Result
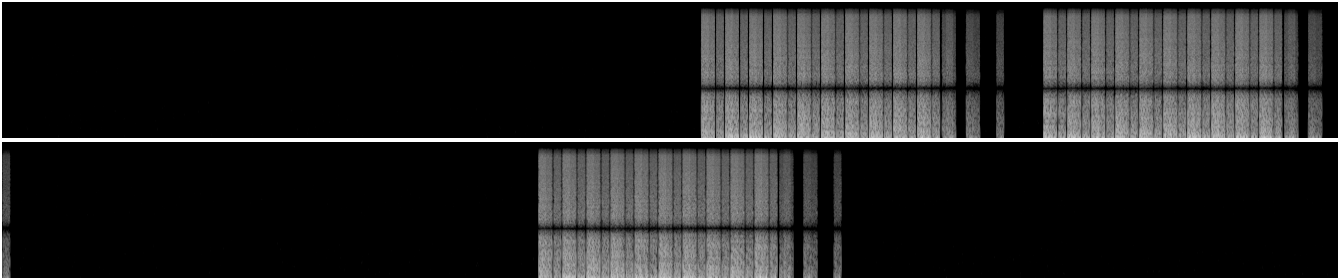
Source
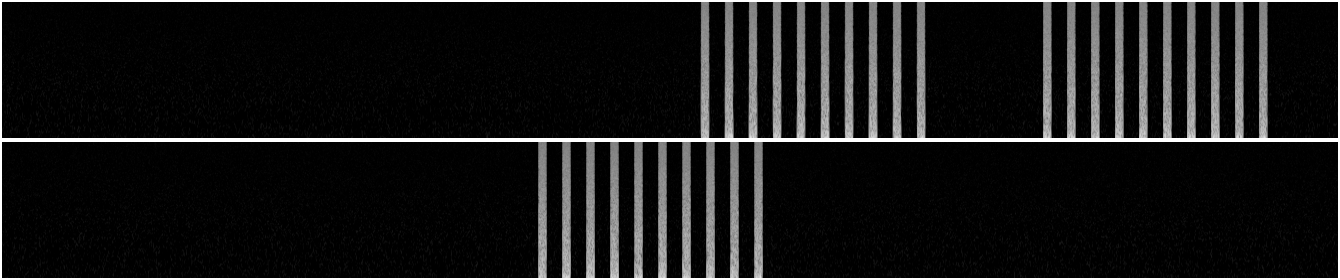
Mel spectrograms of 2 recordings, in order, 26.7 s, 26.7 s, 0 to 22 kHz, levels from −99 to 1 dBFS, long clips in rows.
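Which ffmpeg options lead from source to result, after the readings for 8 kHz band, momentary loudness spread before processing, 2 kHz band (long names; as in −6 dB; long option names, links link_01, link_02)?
−6.5 dB, 3 LU, −11.5 dB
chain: -af "asuperstop=centerf=1600:order=4:qfactor=1.7,aecho=1:1:60|150|285|487.5|791.2:0.631|0.398|0.251|0.158|0.1,aresample=32000,aresample=44100,volume=-8.5dB"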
